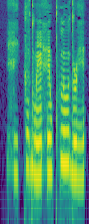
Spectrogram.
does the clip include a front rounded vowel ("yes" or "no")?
no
